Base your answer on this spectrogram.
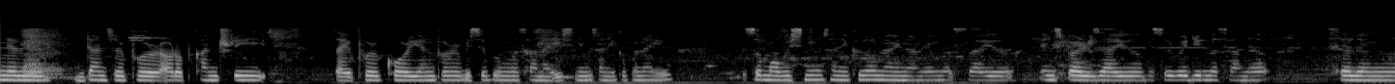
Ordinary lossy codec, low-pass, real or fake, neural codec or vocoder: none; 5.4 kHz; real; none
